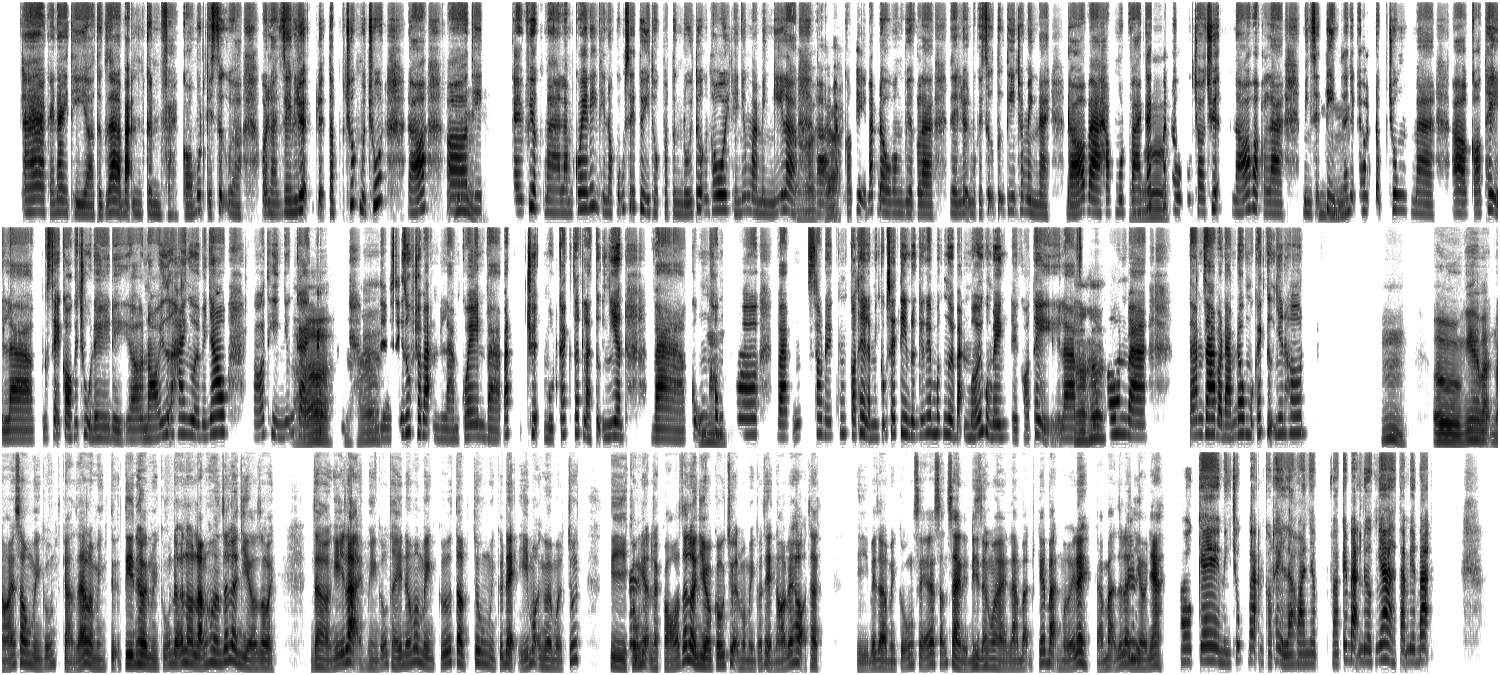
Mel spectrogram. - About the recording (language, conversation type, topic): Vietnamese, advice, Cảm thấy cô đơn giữa đám đông và không thuộc về nơi đó
- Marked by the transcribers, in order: tapping; other background noise; laughing while speaking: "ra ngoài"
